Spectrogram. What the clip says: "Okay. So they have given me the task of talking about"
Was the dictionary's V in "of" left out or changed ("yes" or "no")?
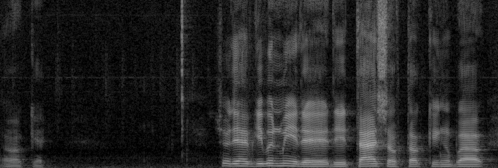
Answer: yes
